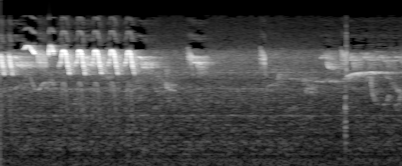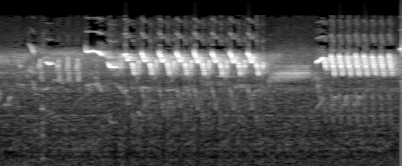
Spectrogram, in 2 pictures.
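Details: Eurasian wren (Troglodytes troglodytes), song.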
